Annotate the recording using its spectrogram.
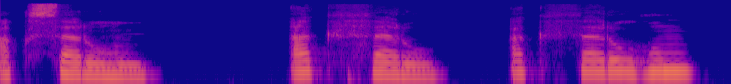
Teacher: سا وہی مخرج ہے جو ذال کا تھا، یعنی اوپر والے دو دانتوں کا کنارہ، تو اس کو سین کی طرح نہیں پڑھنا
